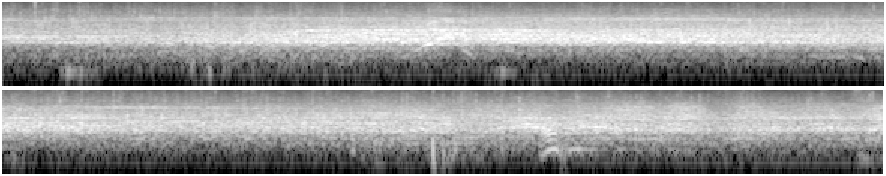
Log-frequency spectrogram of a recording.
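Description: A large crowd cheers and chatters loudly in a vast open space.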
